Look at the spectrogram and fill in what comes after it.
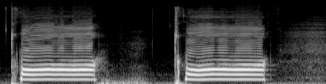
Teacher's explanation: This Tho with the tip of the tongue touching the gums of the upper to front teeth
